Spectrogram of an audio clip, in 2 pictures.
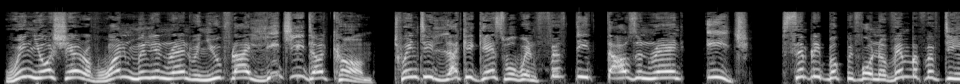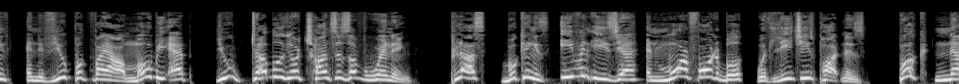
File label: English Hard Sell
